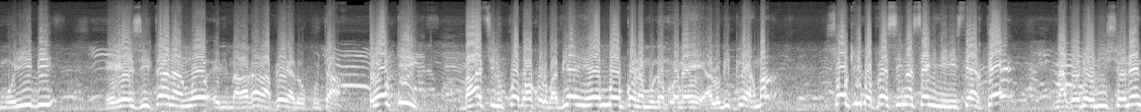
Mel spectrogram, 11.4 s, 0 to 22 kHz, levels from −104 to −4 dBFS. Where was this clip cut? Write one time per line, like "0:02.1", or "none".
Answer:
0:03.7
